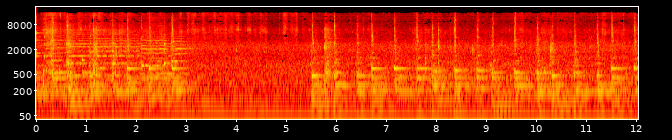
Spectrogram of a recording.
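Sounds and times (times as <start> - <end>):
fingers rubbing yarn: 0.0 - 5.6.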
